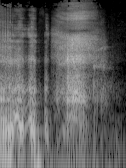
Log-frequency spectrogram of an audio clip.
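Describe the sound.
A voice imitates a record scratch: a short pitched vocal slide, then a harsh, breathy rasping sweep that fades out, fairly loud, with no other talking.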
